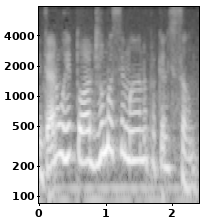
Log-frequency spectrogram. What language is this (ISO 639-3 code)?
por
